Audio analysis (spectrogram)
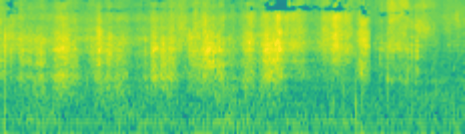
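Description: A flat, sealed, clear plastic foot-mask sachet with a printed card inside reading "Take care of your feet" is held in both hands and crinkled and rubbed with the fingertips and nails. The result is a quiet, bright, crackling rustle that swells and fades in loose, uneven waves, with little low end.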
